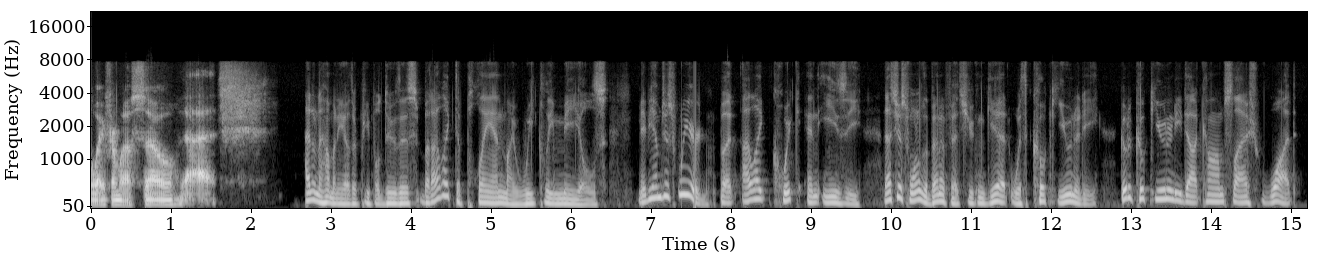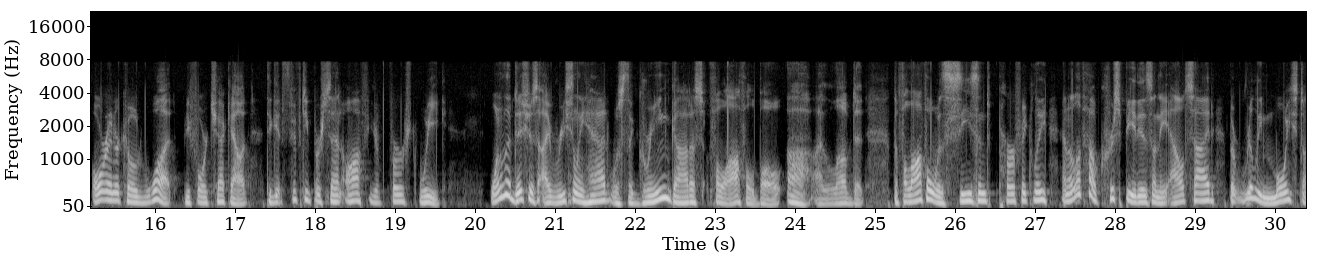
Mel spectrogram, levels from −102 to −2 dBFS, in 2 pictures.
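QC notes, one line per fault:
7.54–7.56 s, packet loss on an ADPCM call: about 20 ms of the speech drops to hard-edged silence, roughly one packet. The decoder's predictor and step size lose step with the sender, so the speech returns with brief distortion before settling within tens of milliseconds, over clear G.722 wideband coding.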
